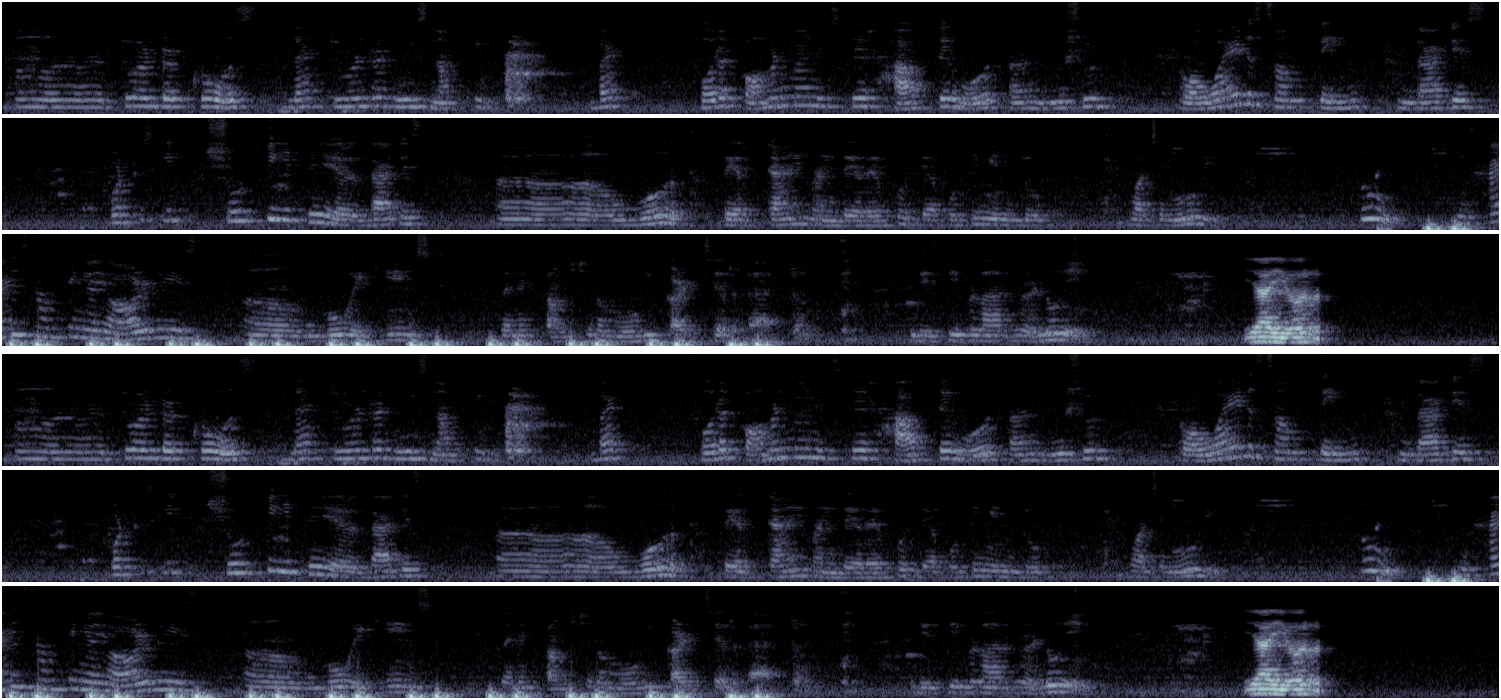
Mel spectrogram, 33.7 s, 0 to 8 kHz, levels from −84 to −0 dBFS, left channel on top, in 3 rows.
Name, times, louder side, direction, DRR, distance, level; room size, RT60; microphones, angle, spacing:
voice 1, 0.1-1.9 2.1-3.7 4.4-4.6 5.2-8.3 8.8-11.1 12.0-14.3 14.9-19.0 19.7-20.4 21.4-21.7 22.1-23.9 24.3-25.6 26.2-28.8 29.3-30.7, left 1 dB, 80° left, 4.2 m, -44 dB
sound 1, 21.5-21.6 21.9-22.2 22.5-22.8 23.1-23.4 23.7-24.0 24.3-24.6 24.9-25.2 25.5-25.8 26.1-26.4 26.7-27.0 27.3-27.6 27.9-28.2, right 1 dB, 65° right, 0.7 m, -25 dB
voice 2, 31.8-32.3, equal, ahead, 0.3 m, -25 dB
11.5 x 5.6 x 3.5 m
head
